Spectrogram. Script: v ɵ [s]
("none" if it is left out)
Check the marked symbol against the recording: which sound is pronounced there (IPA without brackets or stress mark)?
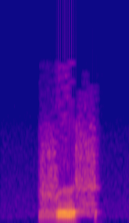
s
